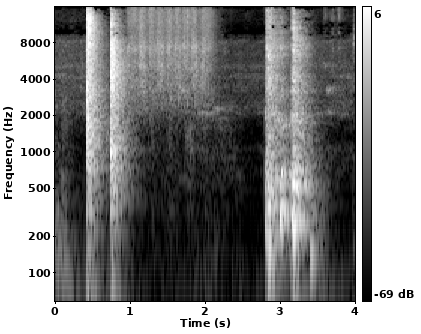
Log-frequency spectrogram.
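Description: A person coughing: two sharp coughs in quick succession about half a second in, then another cough about three seconds in.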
